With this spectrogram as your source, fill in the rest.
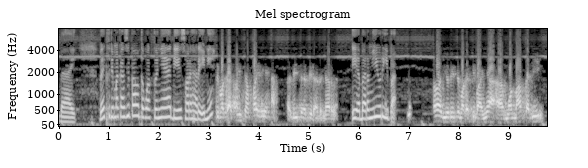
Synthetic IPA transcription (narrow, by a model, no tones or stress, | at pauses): baɪk̚ | baɪk̚t̪əɾimakas̬ihpaʔunt̪ʊkwak̚t̪uɲadisoɾɛɦaɾiːniɾimakasɪhsiapainijat̪adidat̪ida̰ʔ̚dəŋər | ijabaɾaŋjuɾipa̰ʔ | ɔjuɾit̪əɾimakasɪbaɲaʔəmɔnmap̚t̪adi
